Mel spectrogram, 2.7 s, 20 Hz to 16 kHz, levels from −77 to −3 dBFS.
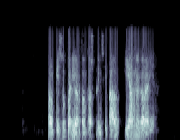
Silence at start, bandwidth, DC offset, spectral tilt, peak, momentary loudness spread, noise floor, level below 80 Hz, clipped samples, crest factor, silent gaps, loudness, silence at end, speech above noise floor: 0.75 s; 8 kHz; under 0.1%; -5.5 dB/octave; -2 dBFS; 5 LU; -72 dBFS; -42 dBFS; under 0.1%; 16 dB; none; -17 LUFS; 0.4 s; 55 dB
